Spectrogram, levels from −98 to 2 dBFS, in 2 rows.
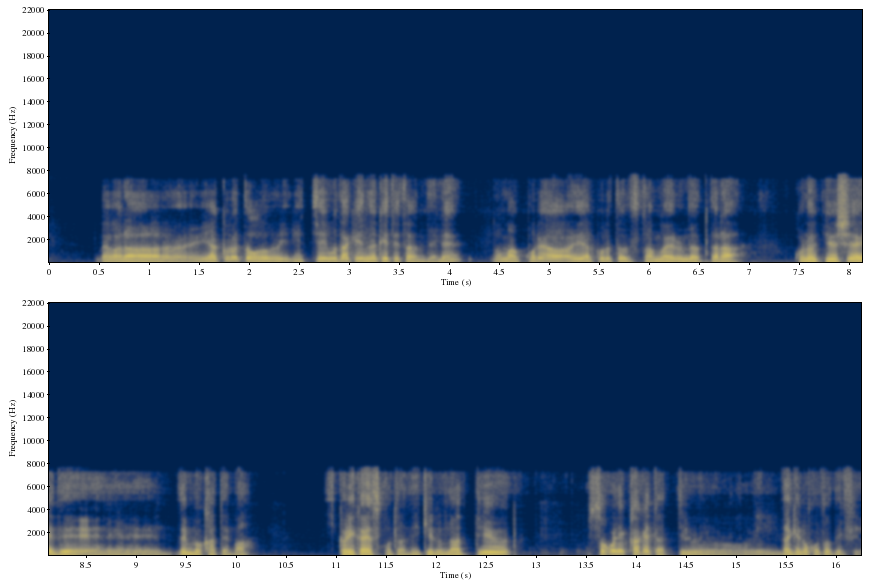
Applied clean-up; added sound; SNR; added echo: neural mask model DeepFilterNet 3.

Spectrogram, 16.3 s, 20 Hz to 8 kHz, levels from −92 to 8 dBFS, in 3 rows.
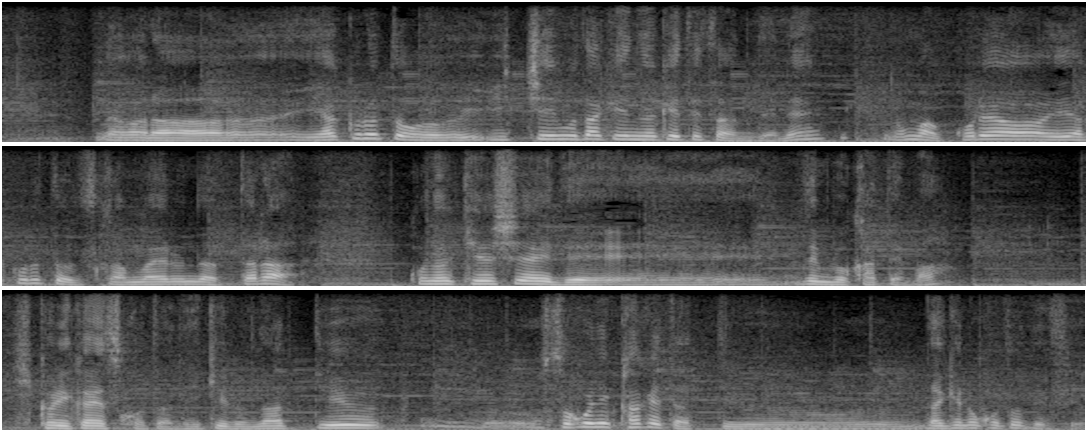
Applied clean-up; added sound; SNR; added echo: none; none; none; none.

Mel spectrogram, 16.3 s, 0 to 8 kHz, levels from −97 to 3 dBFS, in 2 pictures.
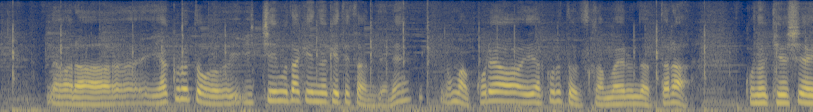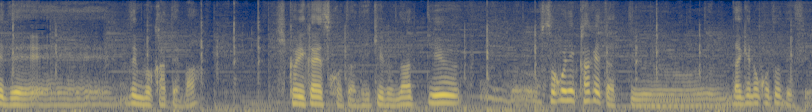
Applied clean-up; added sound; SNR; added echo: none; Writing; 18 dB; none.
